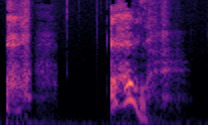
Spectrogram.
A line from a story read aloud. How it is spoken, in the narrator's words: She exclaimed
